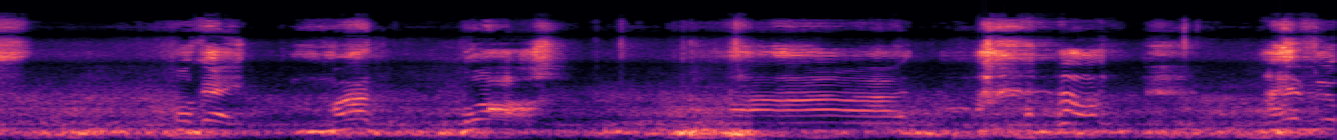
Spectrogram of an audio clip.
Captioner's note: weird primate sounds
